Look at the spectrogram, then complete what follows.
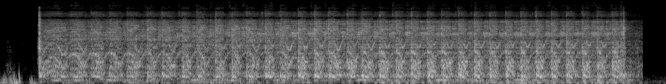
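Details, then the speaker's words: Mercedes 190D W201 diesel after stainless fuel line replacement, cold April day: starter churns about three beats a second for six seconds without firing while an injector is cracked open to bleed air until fuel arrives. "So Lewis is in there now, he's going to crank it over. What we're looking for is fuel to come out of here, but it'll probably take a while."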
